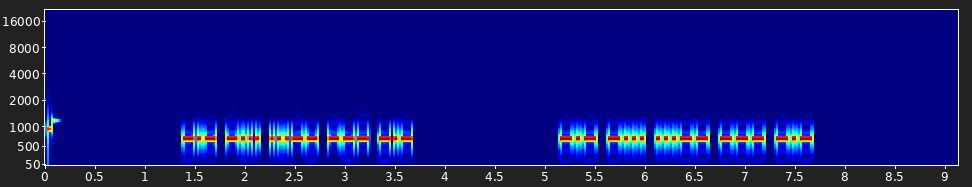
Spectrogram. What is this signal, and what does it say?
Morse code, heard as a keyed tone, about 33 wpm, 700 Hz. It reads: KB3OK KB3OK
